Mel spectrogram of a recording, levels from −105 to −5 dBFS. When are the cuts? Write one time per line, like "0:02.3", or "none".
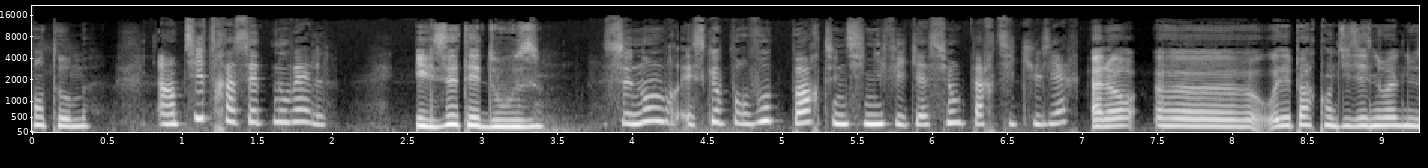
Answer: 0:03.7
0:07.0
